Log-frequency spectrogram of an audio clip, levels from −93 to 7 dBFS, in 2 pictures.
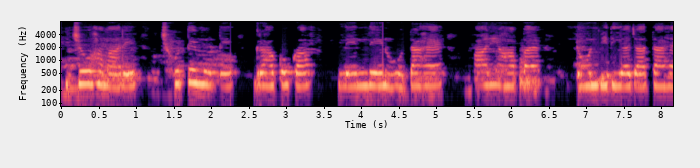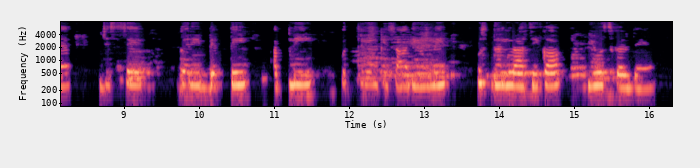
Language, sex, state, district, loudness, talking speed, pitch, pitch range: Hindi, female, Uttar Pradesh, Hamirpur, -15 LUFS, 110 wpm, 255 Hz, 245-270 Hz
